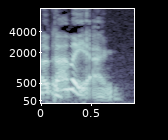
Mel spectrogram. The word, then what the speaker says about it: Aubameyang: Aubameyang. – Aubameyang.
